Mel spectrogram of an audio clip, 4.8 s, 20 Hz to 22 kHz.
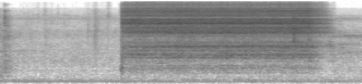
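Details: Mallard 2800 anesthesia ventilator bellows demonstrated without a patient, flow set to drive about 17–18 liters per breath over 2.5 seconds for a large animal: low machine hum, then a steady rushing hiss of gas for about three seconds that fades.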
